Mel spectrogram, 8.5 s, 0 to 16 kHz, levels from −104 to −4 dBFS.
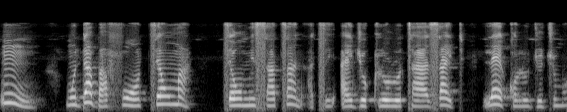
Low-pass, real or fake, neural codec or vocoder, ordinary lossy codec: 7.2 kHz; real; none; none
